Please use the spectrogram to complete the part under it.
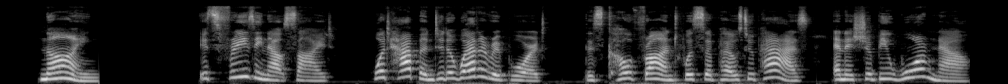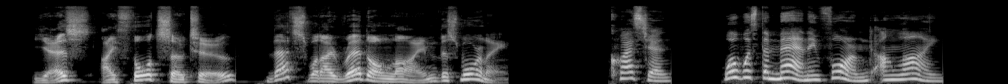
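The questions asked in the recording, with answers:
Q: What was the man informed online?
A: That the cold front would pass and it would be warm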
